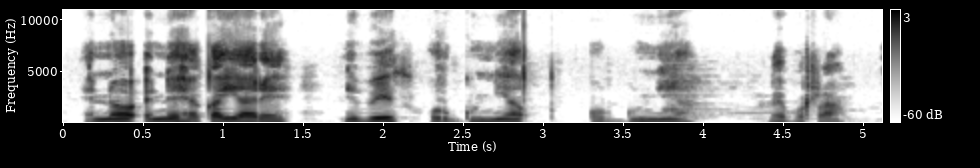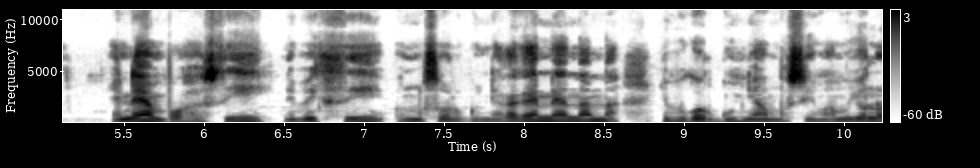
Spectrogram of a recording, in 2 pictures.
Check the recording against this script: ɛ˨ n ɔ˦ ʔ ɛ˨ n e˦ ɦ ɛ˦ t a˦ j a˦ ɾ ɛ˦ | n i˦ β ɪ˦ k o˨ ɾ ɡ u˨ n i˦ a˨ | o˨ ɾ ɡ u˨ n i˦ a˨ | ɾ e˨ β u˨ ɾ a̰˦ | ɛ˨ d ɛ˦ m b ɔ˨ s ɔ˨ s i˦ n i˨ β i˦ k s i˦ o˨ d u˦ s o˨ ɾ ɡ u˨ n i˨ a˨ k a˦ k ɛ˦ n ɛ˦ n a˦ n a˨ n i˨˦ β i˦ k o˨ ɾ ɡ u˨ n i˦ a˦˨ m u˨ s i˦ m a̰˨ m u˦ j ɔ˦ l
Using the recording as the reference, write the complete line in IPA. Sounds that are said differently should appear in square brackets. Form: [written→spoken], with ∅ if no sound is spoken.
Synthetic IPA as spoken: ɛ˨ n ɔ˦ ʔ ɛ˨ n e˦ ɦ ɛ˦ [t→k] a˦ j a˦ ɾ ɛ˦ | n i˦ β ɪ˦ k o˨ ɾ ɡ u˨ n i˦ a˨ | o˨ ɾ ɡ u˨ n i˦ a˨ | [ɾ→l] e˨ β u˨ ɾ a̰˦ | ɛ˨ [d→n] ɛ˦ m b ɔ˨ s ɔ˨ s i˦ n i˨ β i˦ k s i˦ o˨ [d→n] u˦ s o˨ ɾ ɡ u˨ n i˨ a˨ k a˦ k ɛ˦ n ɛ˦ n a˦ n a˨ n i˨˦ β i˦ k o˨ ɾ ɡ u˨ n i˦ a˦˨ m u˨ s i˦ m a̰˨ m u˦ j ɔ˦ l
